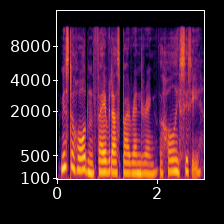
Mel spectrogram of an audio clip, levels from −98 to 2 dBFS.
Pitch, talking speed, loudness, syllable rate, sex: 200 Hz, 185 wpm, -18 LUFS, 5.9 syllables/s, female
